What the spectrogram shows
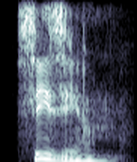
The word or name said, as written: cesium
